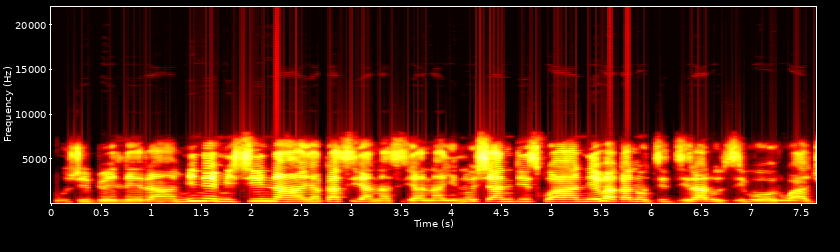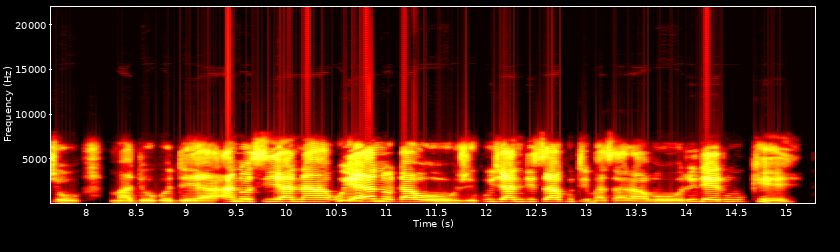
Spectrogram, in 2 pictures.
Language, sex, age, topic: Ndau, male, 50+, health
